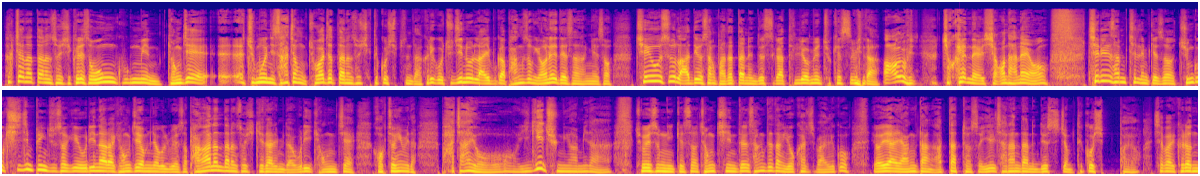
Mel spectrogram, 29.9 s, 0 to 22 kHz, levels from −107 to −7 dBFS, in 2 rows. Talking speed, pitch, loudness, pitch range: 365 characters per minute, 145 Hz, -15 LUFS, 130-170 Hz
